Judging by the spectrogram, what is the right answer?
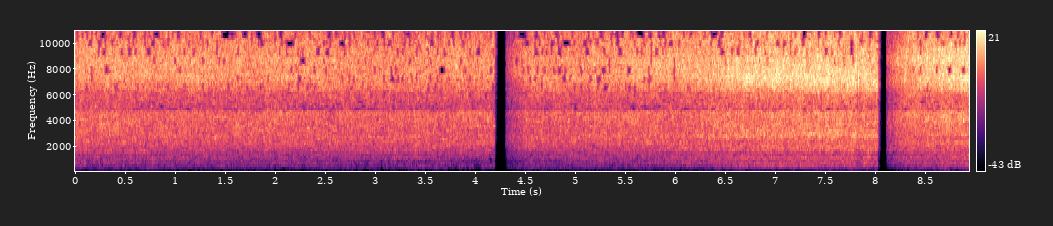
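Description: Spiced curry gravy sizzling in a kadai over a gas flame as fried Bombay duck pieces are added, a steady hiss. The sound cuts out abruptly twice, about four and eight seconds in.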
